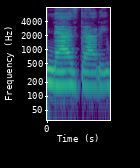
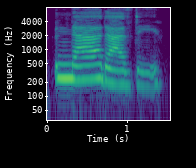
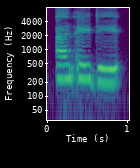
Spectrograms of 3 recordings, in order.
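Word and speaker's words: Nádasdy: I want to say Nasdaddy, but that's not how it's pronounced. Nadasdy. Nadasdy.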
